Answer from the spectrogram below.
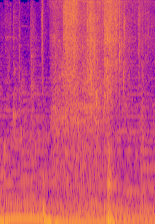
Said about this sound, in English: And clean the sink out here. Got some tuna juice in it.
